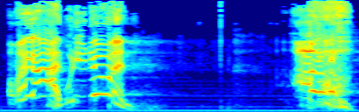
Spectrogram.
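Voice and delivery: high, loud shocked yell; mock outraged fan. Preacher plays a fan yelling at an interception. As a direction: yell at the quarterback in disbelief.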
